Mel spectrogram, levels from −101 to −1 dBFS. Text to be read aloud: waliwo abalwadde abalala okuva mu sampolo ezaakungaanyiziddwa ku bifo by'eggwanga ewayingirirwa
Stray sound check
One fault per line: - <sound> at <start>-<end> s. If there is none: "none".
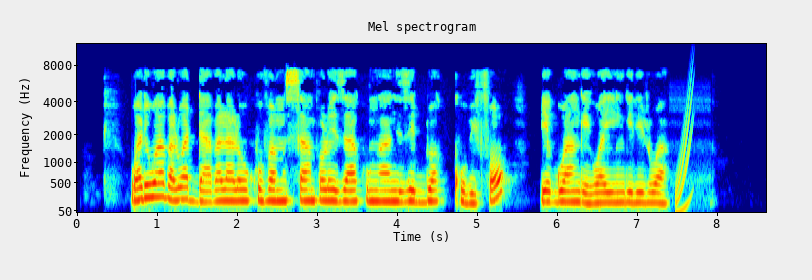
- chirp at 7.5-7.7 s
